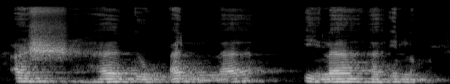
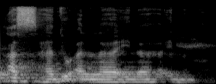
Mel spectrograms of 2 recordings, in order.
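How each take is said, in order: First: The first hiss is a broad sh sound. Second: The first hiss is a thin s sound. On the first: I bear witness that there is no god but God. The speaker calls it right. "Harus besar" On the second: The meaning changes and the prayer may be invalid. The speaker calls it wrong. "Jangan sampai"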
